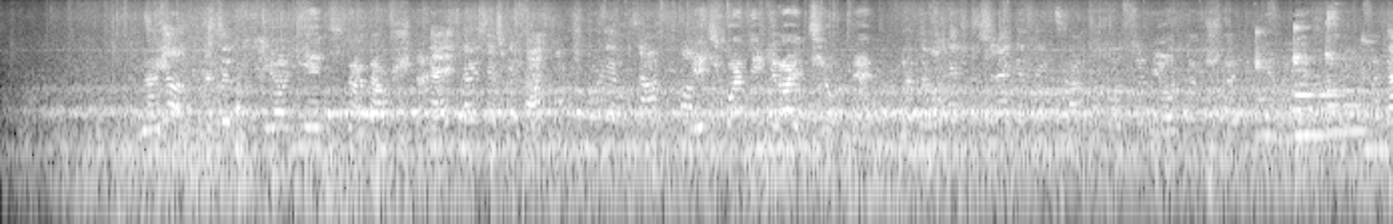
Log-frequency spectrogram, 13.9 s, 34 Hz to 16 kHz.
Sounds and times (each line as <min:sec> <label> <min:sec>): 0:00.0 Tram Journey 0:13.9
